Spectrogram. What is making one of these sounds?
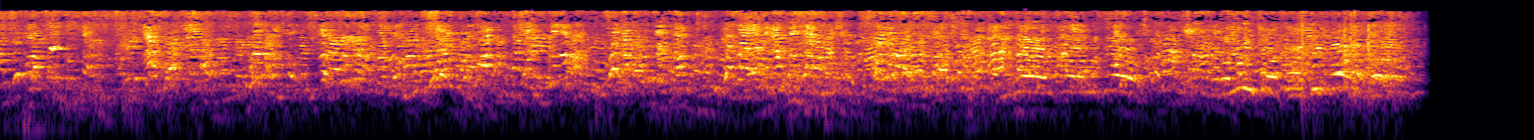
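A crowd of women chants and shouts loudly in an echoing room.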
